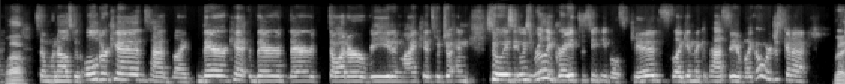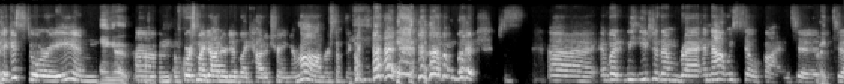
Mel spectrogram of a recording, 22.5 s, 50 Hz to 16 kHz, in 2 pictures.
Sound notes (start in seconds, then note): 15.9 both laugh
